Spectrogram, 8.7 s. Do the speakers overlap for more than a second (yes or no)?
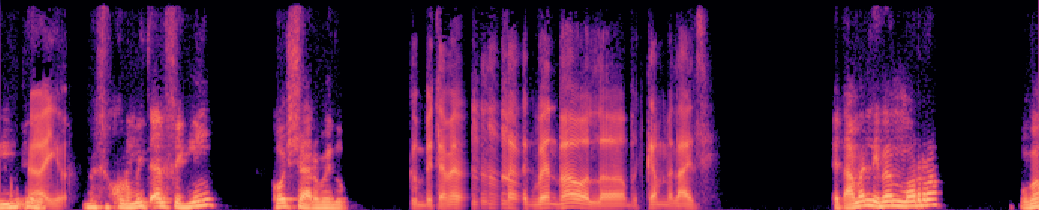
no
